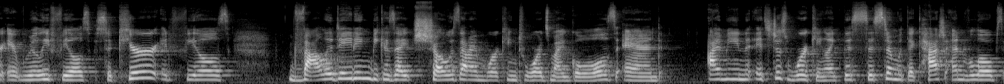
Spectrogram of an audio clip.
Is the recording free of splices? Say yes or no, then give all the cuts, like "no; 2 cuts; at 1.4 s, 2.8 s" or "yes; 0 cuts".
yes; 0 cuts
